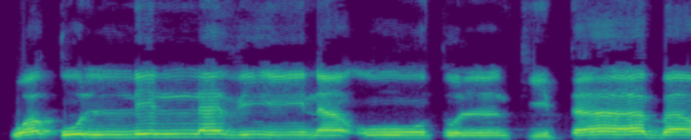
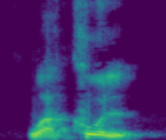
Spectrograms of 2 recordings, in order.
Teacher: Jadi qaf dengan kaf bezanya tebal dengan nipis.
